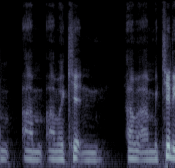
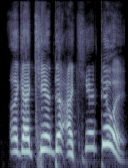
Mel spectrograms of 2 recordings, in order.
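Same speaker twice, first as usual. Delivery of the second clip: put-on much higher, louder girly voice; girl voice; 9 semitones higher, 14 dB louder than usual. Shown as a demonstration. Complaining about practising girl voice, high loud voice. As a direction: push the voice up high and bright. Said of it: "girl voice".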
